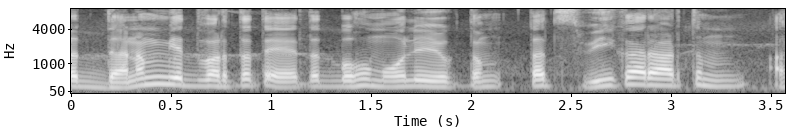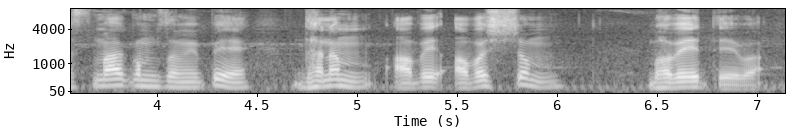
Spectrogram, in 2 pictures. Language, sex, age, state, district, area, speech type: Sanskrit, male, 18-30, Karnataka, Bangalore Rural, rural, spontaneous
